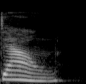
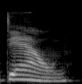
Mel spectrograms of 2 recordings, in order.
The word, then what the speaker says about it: down: 这个音呢在美音之中啊，其实唇形更扁，其实更是一个梅花 a 和 a 的过渡 l l own down down, 所以这个词英音和美音也是有明显差别的，英音读成 down down, 美音呢读成 down down, 更压扁一些唇形。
